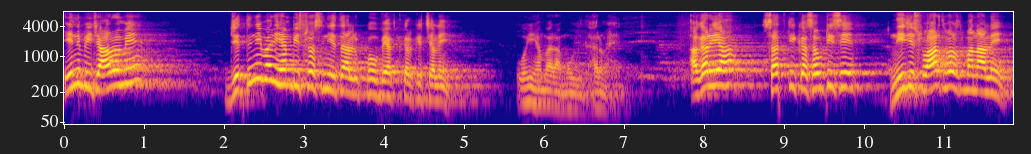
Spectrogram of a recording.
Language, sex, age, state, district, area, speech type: Hindi, male, 45-60, Bihar, Vaishali, urban, spontaneous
